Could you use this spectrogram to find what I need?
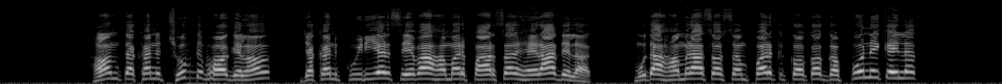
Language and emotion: Maithili, angry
